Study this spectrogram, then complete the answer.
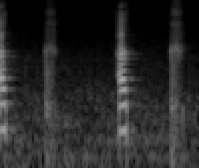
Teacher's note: Memang menepati dengan kaf ada sikit hamas. Cuma bila kalau misal kata kaf ni mati, dia akan kuatlah hamas dia. Ak, ak. Dia ada k kat belakang tu.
